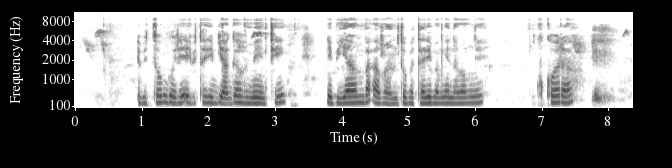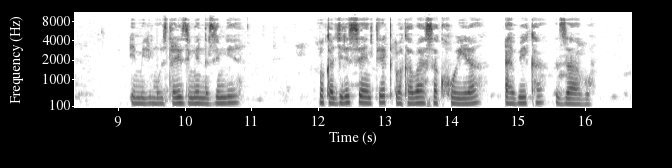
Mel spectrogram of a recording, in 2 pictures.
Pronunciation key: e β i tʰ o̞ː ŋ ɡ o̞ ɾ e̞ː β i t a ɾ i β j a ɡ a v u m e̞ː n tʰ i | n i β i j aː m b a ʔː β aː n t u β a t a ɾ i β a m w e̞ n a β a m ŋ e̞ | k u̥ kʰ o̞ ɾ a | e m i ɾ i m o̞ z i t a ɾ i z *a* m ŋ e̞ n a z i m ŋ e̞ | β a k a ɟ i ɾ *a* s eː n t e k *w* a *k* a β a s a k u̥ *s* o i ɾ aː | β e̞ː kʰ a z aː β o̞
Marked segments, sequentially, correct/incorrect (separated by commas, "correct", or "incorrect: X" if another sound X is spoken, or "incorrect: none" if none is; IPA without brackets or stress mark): incorrect: i, incorrect: e, incorrect: β, correct, incorrect: h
